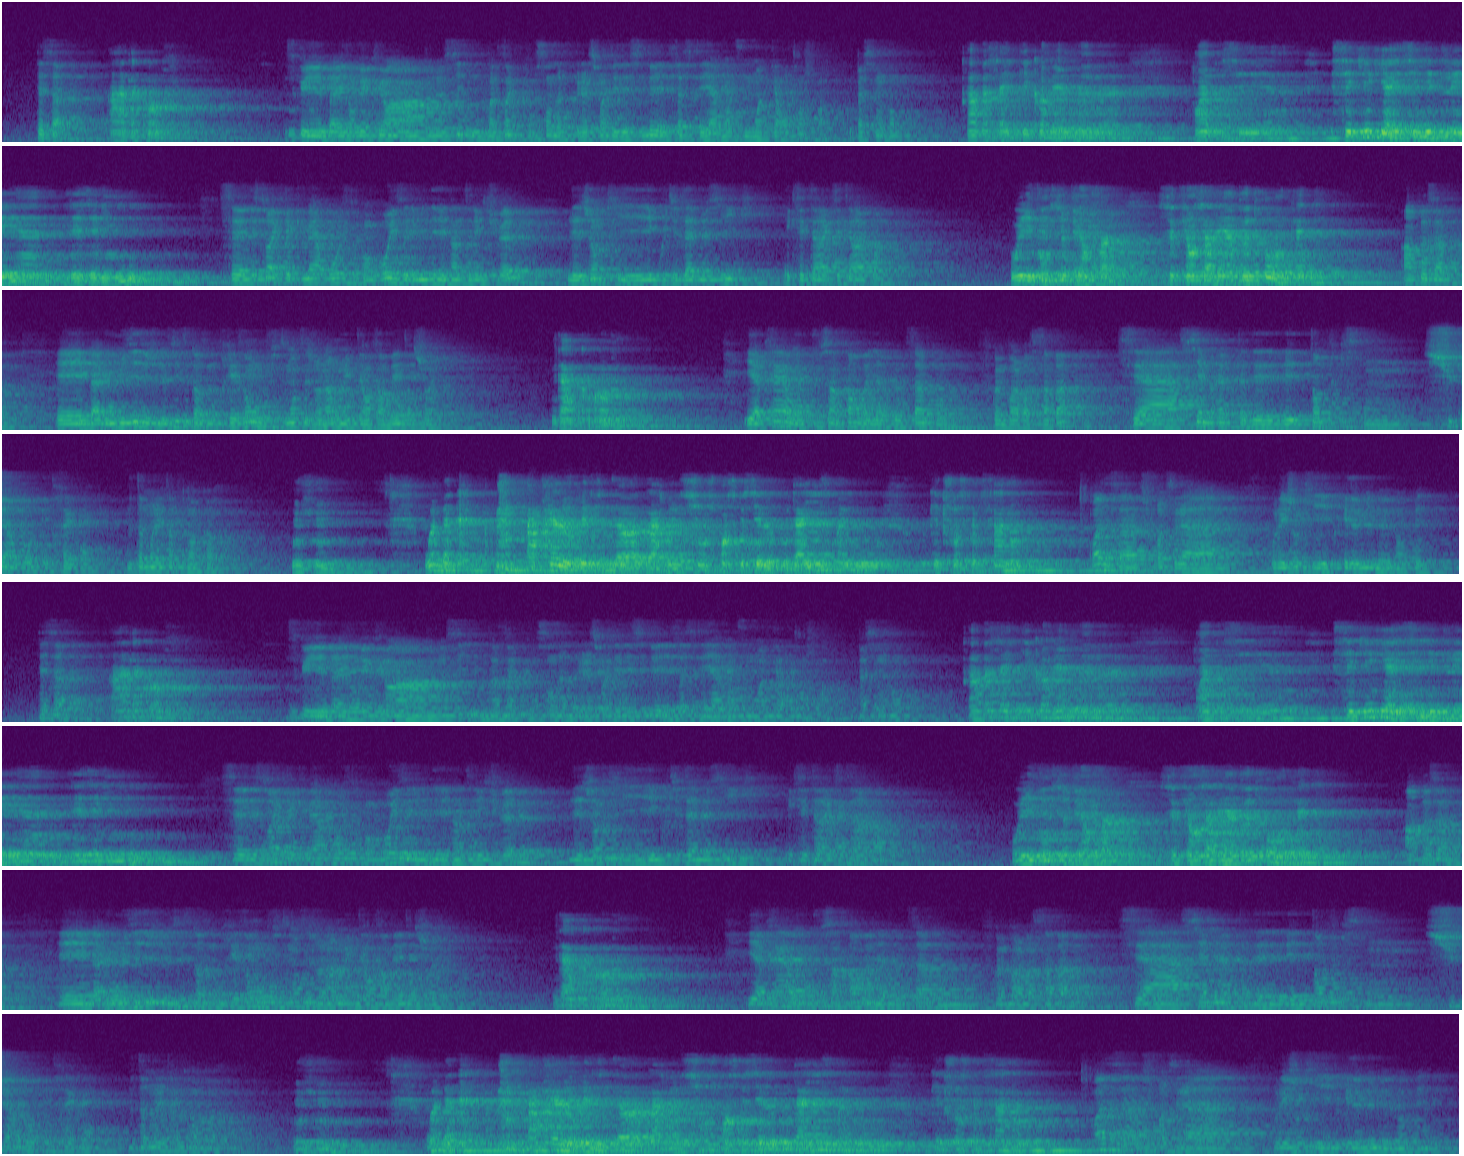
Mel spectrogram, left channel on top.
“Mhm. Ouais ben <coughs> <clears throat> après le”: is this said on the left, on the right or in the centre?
Left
